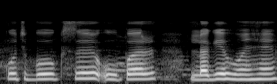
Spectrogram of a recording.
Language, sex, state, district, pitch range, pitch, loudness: Hindi, female, Himachal Pradesh, Shimla, 235-250 Hz, 245 Hz, -15 LUFS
